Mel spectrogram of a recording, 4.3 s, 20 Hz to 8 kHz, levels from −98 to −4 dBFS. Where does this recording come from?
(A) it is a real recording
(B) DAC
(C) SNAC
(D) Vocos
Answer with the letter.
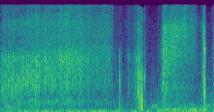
A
